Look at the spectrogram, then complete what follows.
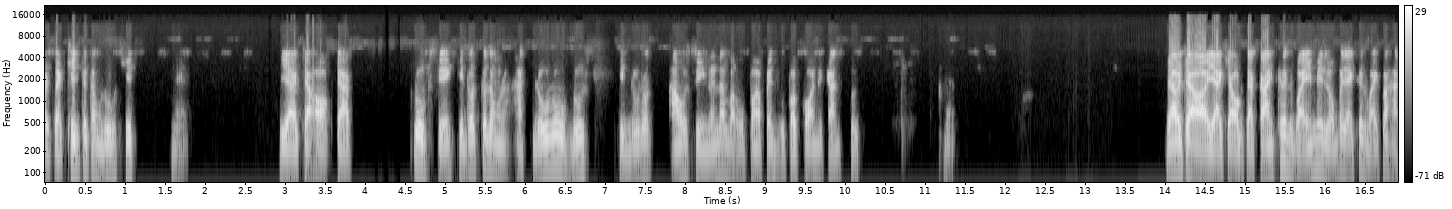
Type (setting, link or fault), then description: link, video call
